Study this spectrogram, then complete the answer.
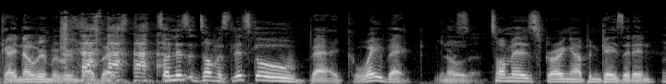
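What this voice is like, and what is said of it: Zulu English accent. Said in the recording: “hear in your accent. You know, the Zulu English accent. ... you just got that extra little Zulu forcefulness on the English”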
